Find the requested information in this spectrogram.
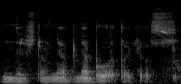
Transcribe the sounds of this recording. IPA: nʲɛʒʲɪˈnɐʊ nʲɛ nʲɛˈbʊʋoː toːˈkʲoːs

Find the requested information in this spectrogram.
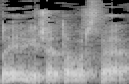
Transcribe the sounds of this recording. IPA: nʊ ˈɪrʲɡʲɪ t͡ʃʲɛ ˈtɐ prɐsʲˈmʲɛ

